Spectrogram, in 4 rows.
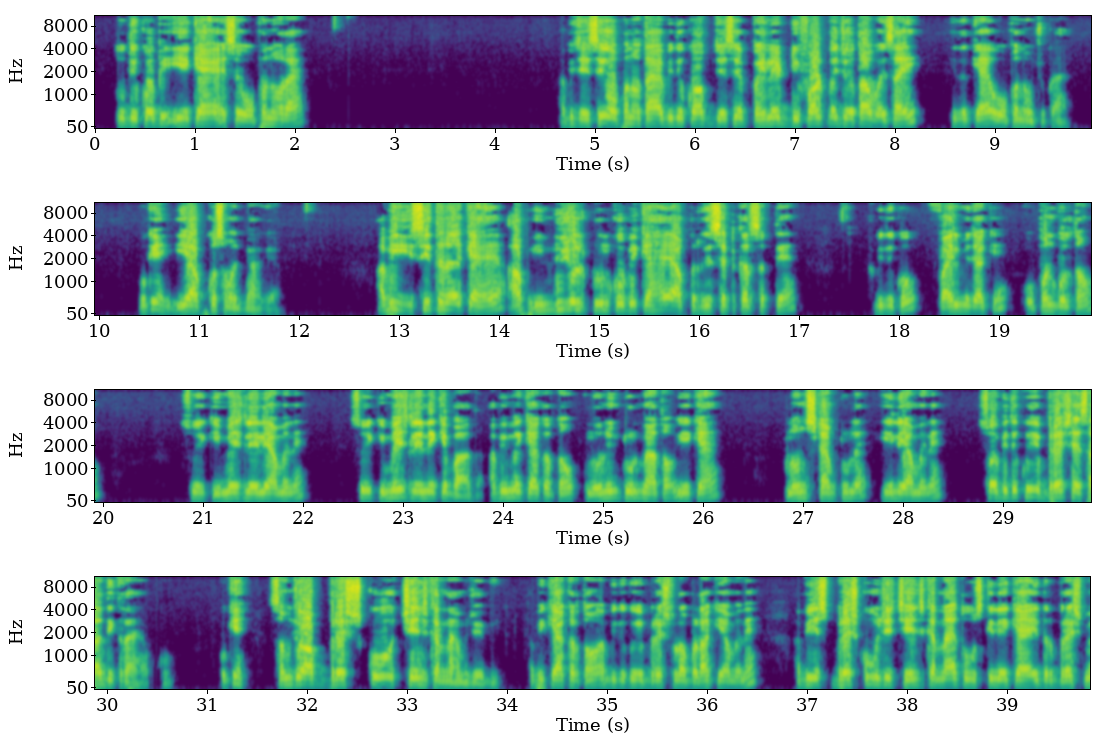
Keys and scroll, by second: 34.0 ].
